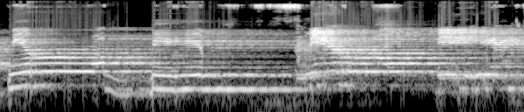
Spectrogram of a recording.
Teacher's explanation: Di sini nun mati bertemu dengan huruf idgham bila gunah, yaitu huruf ro, maka dibacanya ditegaskan.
